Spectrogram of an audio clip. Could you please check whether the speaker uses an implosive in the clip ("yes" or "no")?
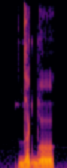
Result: no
